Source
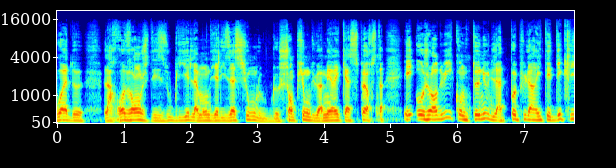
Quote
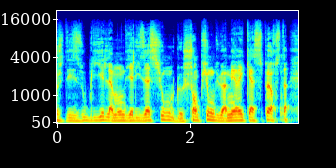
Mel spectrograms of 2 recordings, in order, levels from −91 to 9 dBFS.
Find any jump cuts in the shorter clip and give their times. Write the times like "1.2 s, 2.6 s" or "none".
1.7 s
